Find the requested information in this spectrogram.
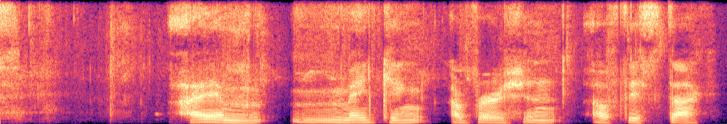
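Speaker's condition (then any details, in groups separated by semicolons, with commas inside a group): ALS; voice severely damaged, hard to understand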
